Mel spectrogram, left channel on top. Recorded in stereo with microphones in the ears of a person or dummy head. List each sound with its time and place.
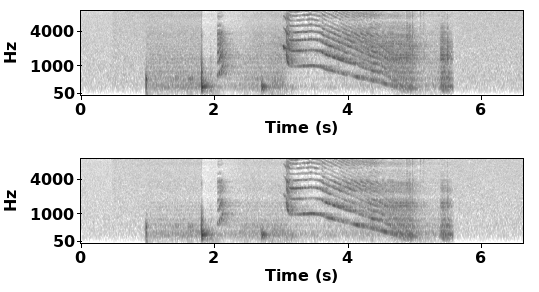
1.0 s a squeak: 35° left (ahead or behind)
